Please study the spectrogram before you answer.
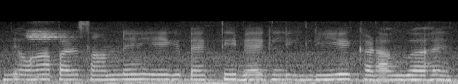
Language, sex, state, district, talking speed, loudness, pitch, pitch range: Hindi, female, Maharashtra, Chandrapur, 155 wpm, -14 LUFS, 220 Hz, 215-230 Hz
